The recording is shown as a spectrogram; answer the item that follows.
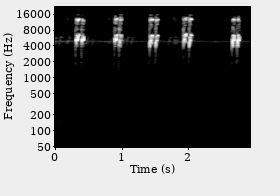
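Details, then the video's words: Forpus parrotlet giving five quick doubled high chirps in three seconds, with a steady thin whine in the background. "forpus bird singing"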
